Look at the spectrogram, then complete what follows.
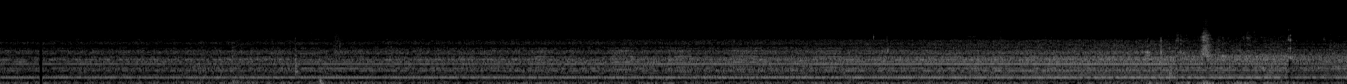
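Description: Radio-controlled bait boat's electric motors running with a steady hum that grows louder as the boat approaches, with a few faint clicks near the end.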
